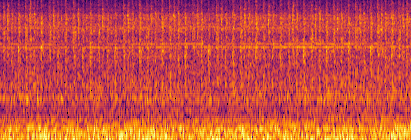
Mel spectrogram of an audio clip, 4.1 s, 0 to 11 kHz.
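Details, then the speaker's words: M8 Greyhound engine at idle during ignition and distributor overhaul; mixture being leaned off, revs pick up, then loud rough idle stumbles and labours as it runs too lean while tuning for the happiest idle mixture. "start leaning it off the engine reps are picking up and it's just basically trying to find the fuel mixture of which the engine is idling the happiest"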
